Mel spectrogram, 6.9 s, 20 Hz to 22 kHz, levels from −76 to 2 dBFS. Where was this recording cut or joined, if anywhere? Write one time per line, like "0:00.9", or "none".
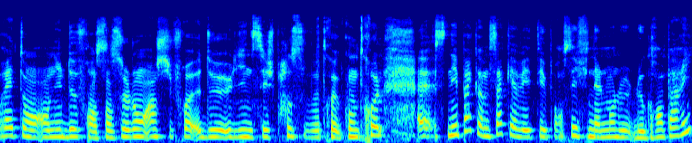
none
